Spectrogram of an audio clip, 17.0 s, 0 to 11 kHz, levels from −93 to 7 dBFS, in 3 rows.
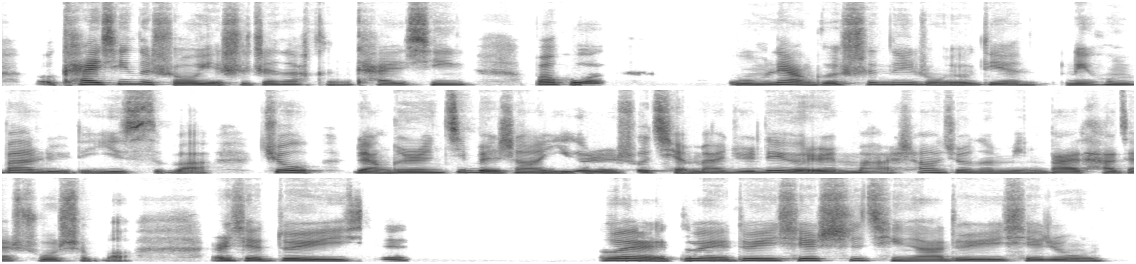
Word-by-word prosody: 呃， -, -, -6 dB
开 245 Hz, -1 st, +6 dB
心 275 Hz, +4 st, +1 dB
的 265 Hz, -, +3 dB
时 200 Hz, -, -6 dB
候 180 Hz, +1 st, +2 dB
也 -, -, +1 dB
是 170 Hz, -, -4 dB
真 190 Hz, +2 st, -3 dB
的 200 Hz, -, -2 dB
很 -, -, -11 dB
开 180 Hz, -1 st, -4 dB
心， 190 Hz, +1 st, -1 dB, 0.3 s
包 220 Hz, 0 st, +3 dB
括 220 Hz, -5 st, +2 dB, 0.6 s
我 185 Hz, -, -2 dB
们 185 Hz, +3 st, 0 dB
两 210 Hz, -7 st, +2 dB
个 185 Hz, -, -2 dB
是 230 Hz, +3 st, -3 dB
那 220 Hz, 0 st, 0 dB
种 165 Hz, -7 st, -3 dB
有 165 Hz, -, -2 dB
点 180 Hz, 0 st, -3 dB
灵 175 Hz, +1 st, -3 dB
魂 195 Hz, -2 st, 0 dB
伴 215 Hz, -2 st, +1 dB
侣 175 Hz, -1 st, -2 dB
的 -, -, -10 dB
意 170 Hz, 0 st, -3 dB
思 180 Hz, +2 st, 0 dB
吧， 205 Hz, -, -7 dB, 0.2 s
就 240 Hz, -6 st, +3 dB
两 180 Hz, -4 st, 0 dB
个 195 Hz, -, -1 dB
人 200 Hz, +1 st, +2 dB
基 270 Hz, -, +1 dB
本 240 Hz, -4 st, +4 dB
上 190 Hz, -4 st, -1 dB
一 170 Hz, +1 st, -1 dB
个 210 Hz, -, +4 dB
人 185 Hz, -2 st, 0 dB
说 210 Hz, -, +2 dB
前 215 Hz, -4 st, -2 dB
半 190 Hz, 0 st, -2 dB
句， 185 Hz, -, -1 dB
另 225 Hz, +4 st, +2 dB
一 -, -, +3 dB
个 175 Hz, -4 st, +3 dB
人 165 Hz, 0 st, +1 dB
马 190 Hz, +2 st, -4 dB
上 230 Hz, +4 st, -3 dB
就 210 Hz, -1 st, -2 dB
能 170 Hz, -2 st, -4 dB
明 170 Hz, +2 st, -4 dB
白 195 Hz, -, -1 dB
他 185 Hz, +1 st, -4 dB
在 180 Hz, 0 st, -5 dB
说 175 Hz, 0 st, -4 dB
什 175 Hz, -, -4 dB
么， -, -, -10 dB, 0.4 s
而 200 Hz, -, +2 dB
且 210 Hz, 0 st, +2 dB
对 195 Hz, +1 st, +6 dB
于 175 Hz, -1 st, +3 dB
一 -, -, +1 dB
些 180 Hz, -1 st, -8 dB, 1.1 s
对 250 Hz, -7 st, +4 dB
对， 220 Hz, -3 st, +1 dB
对 220 Hz, +2 st, +4 dB
一 -, -, +1 dB
些 230 Hz, +2 st, +2 dB
事 235 Hz, +1 st, 0 dB
情 200 Hz, -5 st, -3 dB
啊， 180 Hz, 0 st, -2 dB
对 190 Hz, 0 st, +1 dB
于 175 Hz, 0 st, +1 dB
一 -, -, -2 dB
些 190 Hz, +1 st, -1 dB
这 190 Hz, -, +1 dB
种 170 Hz, -2 st, -3 dB
195 Hz, 285 characters per minute, -21 LUFS, 180-215 Hz, 1.1 s, 开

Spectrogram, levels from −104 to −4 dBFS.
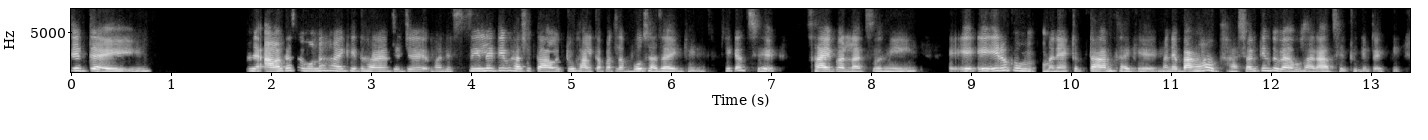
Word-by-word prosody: সেটাই। 270 Hz, -9 st, +5 dB, 0.3 s
এ -, -, -11 dB, 1.1 s
মানে 270 Hz, -1 st, 0 dB
আমার 250 Hz, +3 st, +7 dB
কাছে 305 Hz, -1 st, -2 dB
মনে 280 Hz, +2 st, -1 dB
হয় 275 Hz, -3 st, +1 dB
কি -, -, -1 dB
ধরেন 230 Hz, -2 st, +1 dB, 0.2 s
যে 240 Hz, -, -4 dB, 0.2 s
মানে 235 Hz, +1 st, -7 dB, 0.2 s
'সিলেটি' 290 Hz, +3 st, +1 dB
ভাষা 265 Hz, +1 st, +1 dB
তাও 230 Hz, -2 st, +5 dB
একটু 255 Hz, +1 st, -5 dB
হালকা 225 Hz, +1 st, -1 dB
পাতলা 235 Hz, 0 st, -4 dB
বোঝা 270 Hz, 0 st, +3 dB
যায় 190 Hz, 0 st, +4 dB
আরকি। 180 Hz, -3 st, -14 dB, 0.3 s
ঠিক 275 Hz, +1 st, -7 dB
আছে? 325 Hz, -, -10 dB, 0.5 s
"খাইবার 235 Hz, -2 st, +4 dB
লাকছনি?" 195 Hz, -2 st, -3 dB, 0.6 s
এ 275 Hz, 0 st, -1 dB
এ -, -, +7 dB
এরকম 315 Hz, -1 st, +1 dB, 0.3 s
মানে 220 Hz, 0 st, -2 dB
একটা 260 Hz, -, -9 dB
টান 245 Hz, -2 st, +5 dB
থাকে। 185 Hz, -3 st, -3 dB, 0.2 s
মানে 245 Hz, +2 st, -2 dB
বাংলা 260 Hz, +7 st, +5 dB, 0.2 s
ভাষার 210 Hz, +3 st, -3 dB
কিন্তু 300 Hz, -1 st, 0 dB
ব্যবহার 220 Hz, -1 st, +1 dB
আছে 190 Hz, -2 st, -6 dB
টুকিটাকি। 180 Hz, 0 st, -12 dB
245 Hz, 170 wpm, -20 LUFS, 220-275 Hz, 1.1 s, আমার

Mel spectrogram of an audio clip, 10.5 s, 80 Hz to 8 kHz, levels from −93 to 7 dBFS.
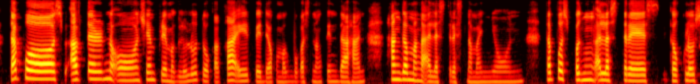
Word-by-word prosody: Tapos, 265 Hz, -1 st, +7 dB, 0.2 s
after 260 Hz, +3 st, +4 dB
noon, 220 Hz, -4 st, -4 dB
s'yempre 240 Hz, -4 st, -5 dB
magluluto, 190 Hz, +3 st, -11 dB
kakain 205 Hz, +3 st, -2 dB
p'wede 175 Hz, -2 st, -8 dB
akong 170 Hz, 0 st, -14 dB
magbukas 170 Hz, 0 st, -14 dB
ng 170 Hz, -1 st, -17 dB
tindahan 175 Hz, -1 st, -6 dB, 0.4 s
hanggang 250 Hz, -1 st, +4 dB
mga 210 Hz, -3 st, -2 dB
3:00 170 Hz, -1 st, -9 dB
naman 170 Hz, 0 st, -14 dB
'yun, 175 Hz, +1 st, -17 dB, 0.3 s
tapos 255 Hz, +2 st, -1 dB
'pag 230 Hz, 0 st, -2 dB, 0.2 s
3:00 215 Hz, -3 st, 0 dB, 0.2 s
co-close 210 Hz, 0 st, -5 dB
205 Hz, 115 wpm, -22 LUFS, 175-245 Hz, 0.4 s, Tapos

